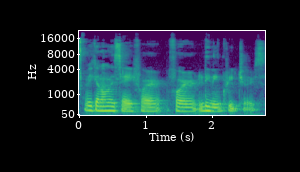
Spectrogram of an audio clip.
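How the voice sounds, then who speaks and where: A fairly slow delivery in a Hungarian accent, with audible room echo. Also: woman. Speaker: podcast host. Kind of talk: solo podcast talk. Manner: hesitant, many fillers.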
